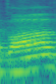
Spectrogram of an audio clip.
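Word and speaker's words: ו: The yod again equals 10, the hey equals 5, the vav or wa equals 6, and the hey equals 5.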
